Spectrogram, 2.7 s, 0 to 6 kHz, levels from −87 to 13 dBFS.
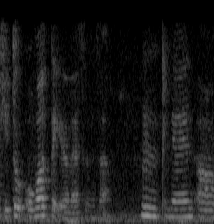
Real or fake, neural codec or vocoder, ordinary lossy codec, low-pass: real; none; none; 5.4 kHz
